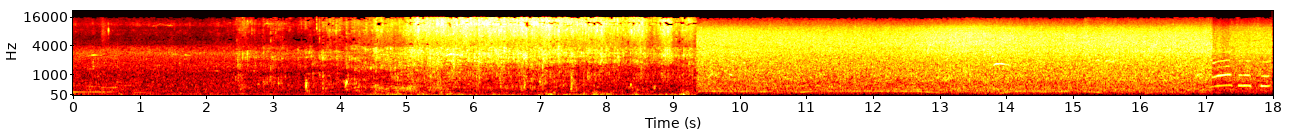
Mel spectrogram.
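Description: Shallow seawater sloshing and splashing around a wading dog, then, from about nine seconds in, a steady wash of small waves breaking on a sandy beach.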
